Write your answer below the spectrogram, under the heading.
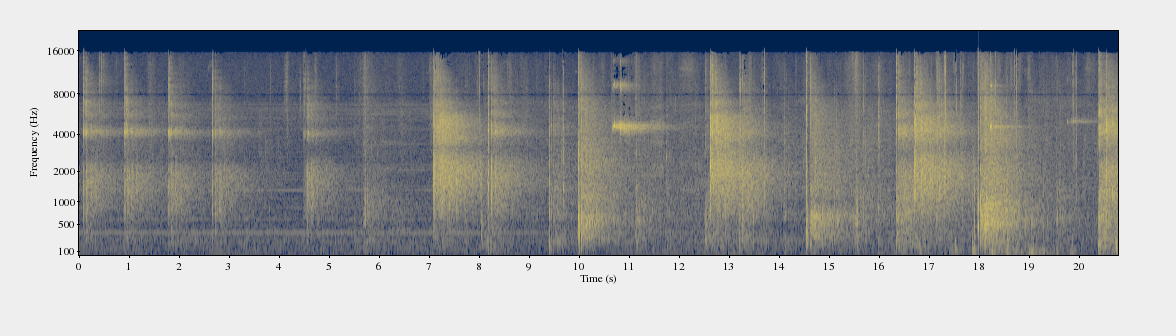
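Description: Jai alai pelota striking the walls and floor of the cancha, each impact ringing with a long echo in the large hall. Lighter bounces come about once a second at first, then louder sharp cracks every one to two seconds from about seven seconds in as the ball is played.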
